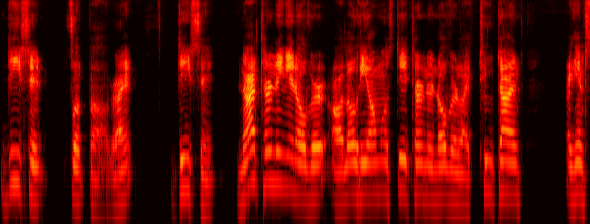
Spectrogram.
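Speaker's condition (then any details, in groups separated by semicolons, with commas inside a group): Cerebral palsy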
